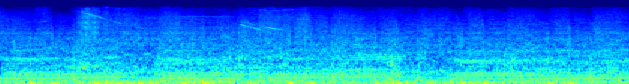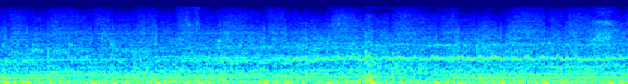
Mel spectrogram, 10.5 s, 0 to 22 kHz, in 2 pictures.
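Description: A Mustang Boss 302 drifts, its tires skidding and squealing under a loud, sustained engine roar that rises and falls across the run.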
